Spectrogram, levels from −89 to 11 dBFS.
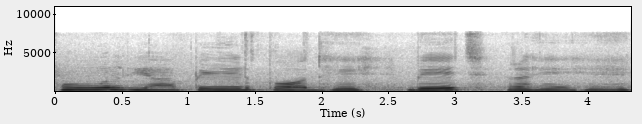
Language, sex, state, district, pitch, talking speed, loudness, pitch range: Hindi, female, Chandigarh, Chandigarh, 200 Hz, 95 wpm, -13 LUFS, 190-215 Hz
